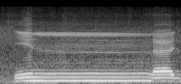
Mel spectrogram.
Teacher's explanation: cara membacanya adalah kita menahan suara nunnya ya terlebih dahulu sepanjang 2 harakat lebih sedikit ya, kemudian baru kita baca janya. Inna nah tidak boleh atau jangan dilangsungkan gitu ya, jangan inna jahannam, nanti kurang sempurna dalam menahan gunnahnya.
